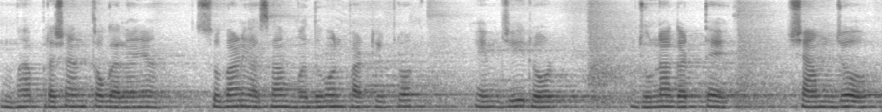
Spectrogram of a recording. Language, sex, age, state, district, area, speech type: Sindhi, male, 18-30, Gujarat, Junagadh, urban, spontaneous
